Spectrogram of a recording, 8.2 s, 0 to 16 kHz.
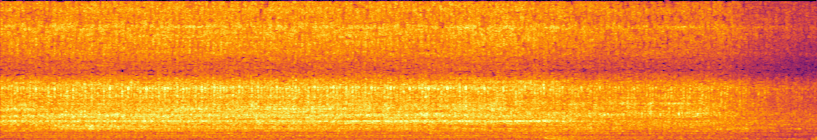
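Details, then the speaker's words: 2014 Hyundai Santa Fe after engine repair and new water pump, parked for months: steady, even idle with a light regular tick under the hum and no heavy knock; running fine. "Alright, coming on fine."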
